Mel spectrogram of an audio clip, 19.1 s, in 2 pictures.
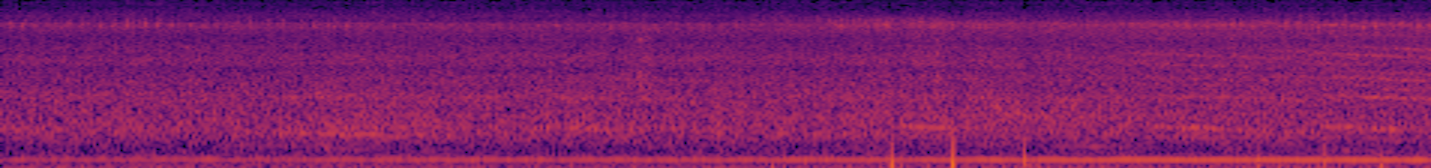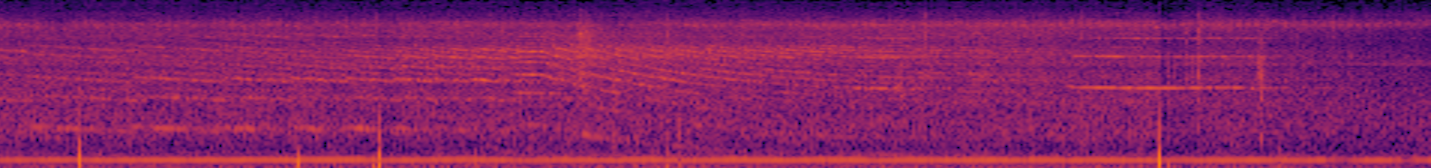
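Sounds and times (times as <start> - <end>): electric train approaching: 0.0 - 19.0
faint high whine: 0.0 - 19.0
steady low hum: 0.0 - 19.0.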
